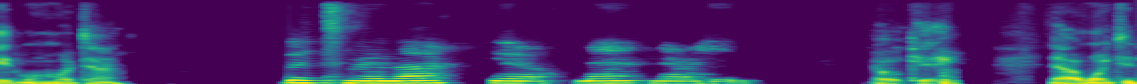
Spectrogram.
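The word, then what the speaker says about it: بسم الله الرحمن الرحيم: So when you say it, I want you to keep it separated like that and to pronounce it exactly like that.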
